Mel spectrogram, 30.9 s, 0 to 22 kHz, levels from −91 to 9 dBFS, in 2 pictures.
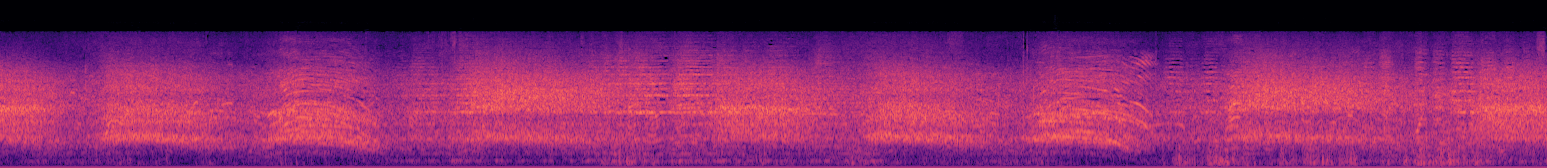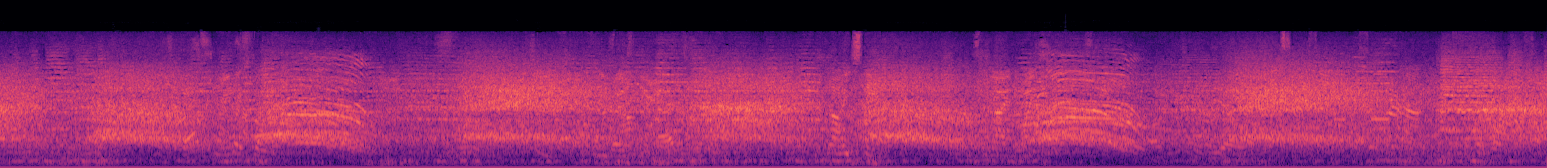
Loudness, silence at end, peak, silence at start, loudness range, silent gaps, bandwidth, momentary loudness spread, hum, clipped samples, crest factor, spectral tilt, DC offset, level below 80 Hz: -19 LUFS; 0 s; -6 dBFS; 0 s; 2 LU; none; 10.5 kHz; 8 LU; none; under 0.1%; 16 dB; 0 dB/octave; 0.4%; -68 dBFS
